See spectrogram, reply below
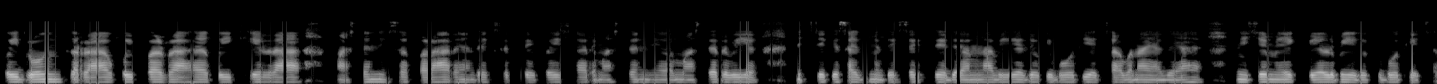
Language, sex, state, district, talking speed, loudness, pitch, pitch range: Hindi, male, Chhattisgarh, Raigarh, 220 wpm, -27 LUFS, 110 Hz, 110-115 Hz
